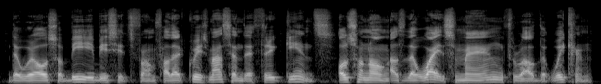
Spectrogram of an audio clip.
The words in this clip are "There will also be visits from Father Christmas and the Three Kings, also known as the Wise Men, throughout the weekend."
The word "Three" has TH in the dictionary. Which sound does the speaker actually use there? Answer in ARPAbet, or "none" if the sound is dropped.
TH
